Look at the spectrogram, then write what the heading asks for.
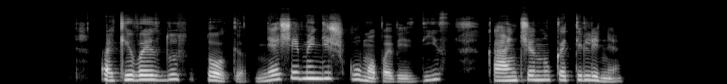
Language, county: Lithuanian, Vilnius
